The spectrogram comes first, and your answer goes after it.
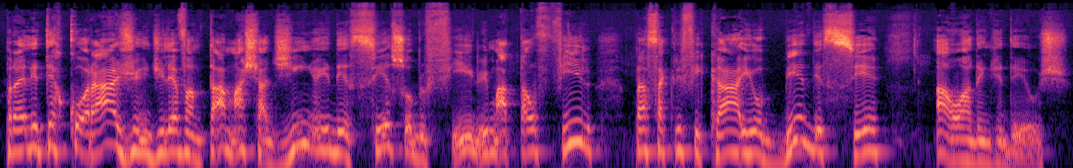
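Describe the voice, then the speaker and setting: Male bishop, storytelling sermon, high lively voice, unhurried. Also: vocal fry. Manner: emotional, slow, dwelling on each phrase.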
